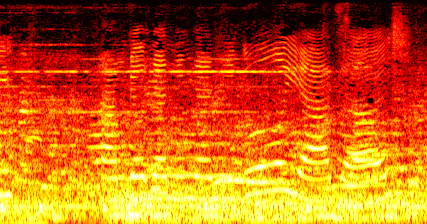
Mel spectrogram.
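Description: Young girls' voices, talking and singing in a sing-song way.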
